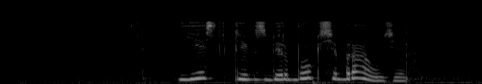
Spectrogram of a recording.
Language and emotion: Russian, neutral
